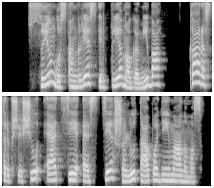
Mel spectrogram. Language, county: Lithuanian, Vilnius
